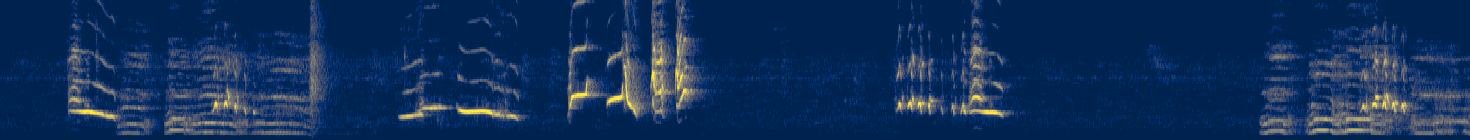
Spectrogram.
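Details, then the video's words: Black-breasted oriental magpie-robin in full, varied song used as a lure for contest birds: lower warbling phrases, sweeping whistles, scratchy rattles and sharp high notes, delivered in bursts of one to two seconds. "Suara burung kacer dada hitam super gacor cocok buat pancingan lomba burung kacer"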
